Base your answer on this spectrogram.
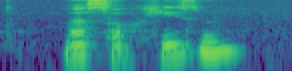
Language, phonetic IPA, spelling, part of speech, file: Polish, [maˈsɔxʲism̥], masochizm, noun, LL-Q809 (pol)-masochizm.wav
